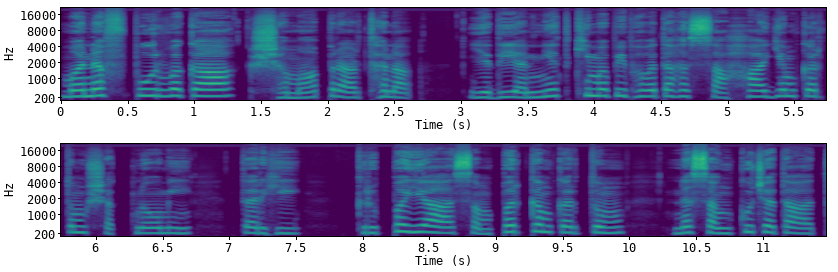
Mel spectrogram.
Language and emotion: Sanskrit, sad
